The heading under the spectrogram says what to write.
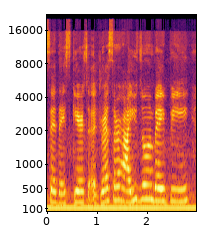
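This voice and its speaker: Amid noticeable background noise and audible room echo, a woman with a very deep, low pitch speaks at a moderate pace in a monotone, flat intonation. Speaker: live-stream commentary host. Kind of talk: live stream chat reading and commentary.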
